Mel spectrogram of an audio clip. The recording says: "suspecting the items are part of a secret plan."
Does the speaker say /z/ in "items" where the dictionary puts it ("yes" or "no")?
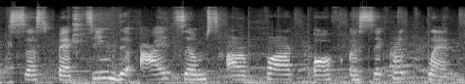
no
